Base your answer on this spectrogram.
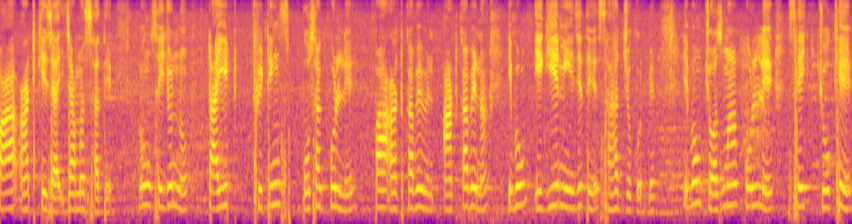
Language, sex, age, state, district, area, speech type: Bengali, female, 45-60, West Bengal, Jhargram, rural, spontaneous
